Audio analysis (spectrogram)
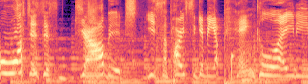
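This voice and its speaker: A woman's cartoonish character voice at a fairly slow pace, with clear music in the background. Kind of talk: animated storytime narration. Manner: annoyed, shouting.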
